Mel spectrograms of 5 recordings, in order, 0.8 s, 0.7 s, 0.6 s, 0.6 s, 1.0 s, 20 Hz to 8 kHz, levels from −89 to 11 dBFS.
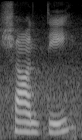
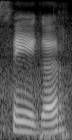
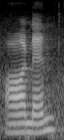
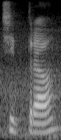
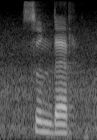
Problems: none marked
